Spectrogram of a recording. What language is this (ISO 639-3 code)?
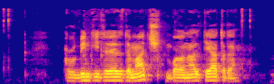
cat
